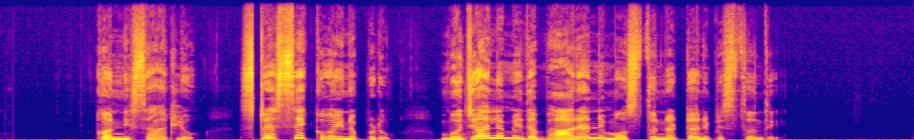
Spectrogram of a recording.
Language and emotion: Telugu, sad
